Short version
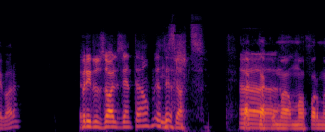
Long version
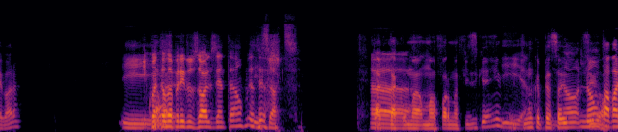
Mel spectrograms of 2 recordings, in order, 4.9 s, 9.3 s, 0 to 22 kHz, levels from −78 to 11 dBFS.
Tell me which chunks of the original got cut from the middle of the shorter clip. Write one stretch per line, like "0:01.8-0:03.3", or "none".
0:01.2-0:02.6
0:04.7-0:05.2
